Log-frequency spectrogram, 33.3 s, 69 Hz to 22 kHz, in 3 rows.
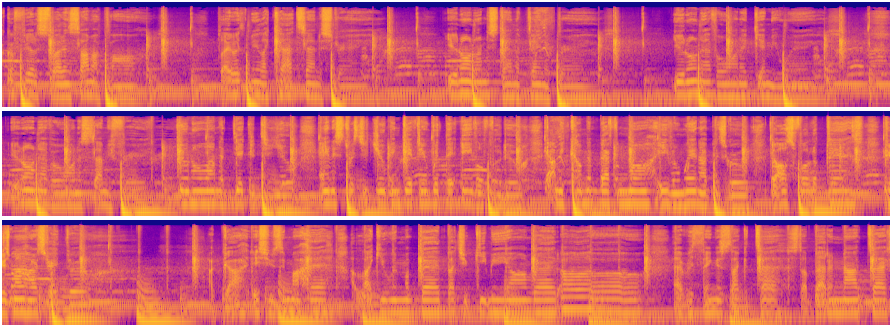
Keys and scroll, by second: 2.3 shift+d, 2.8 0, 6.1 BackSpace, 6.2 5, 6.3 Return, 10.0 2, 10.1 0, 20.6 Return, 24.6 Return, 31.9 x, 33.2 g.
